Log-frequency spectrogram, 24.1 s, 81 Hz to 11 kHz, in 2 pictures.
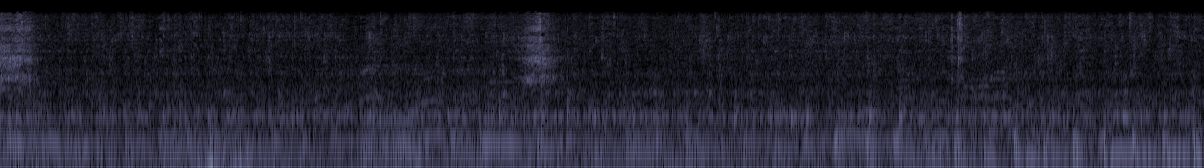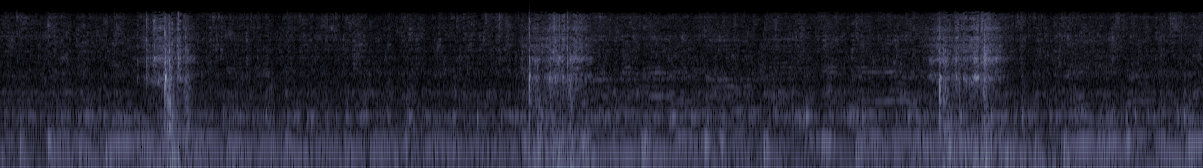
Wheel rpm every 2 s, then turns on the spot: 0, 0, 0, 0, 0, 0, 0, 0, 0, 0, 0, 0.
none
